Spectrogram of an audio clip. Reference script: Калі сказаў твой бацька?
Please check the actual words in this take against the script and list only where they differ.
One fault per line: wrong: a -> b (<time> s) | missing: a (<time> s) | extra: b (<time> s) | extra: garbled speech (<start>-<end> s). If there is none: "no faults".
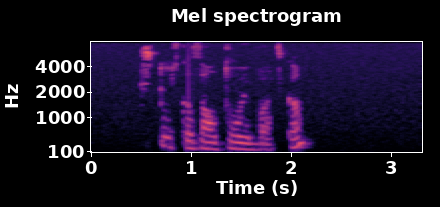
wrong: Калі -> Што (0.6 s)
